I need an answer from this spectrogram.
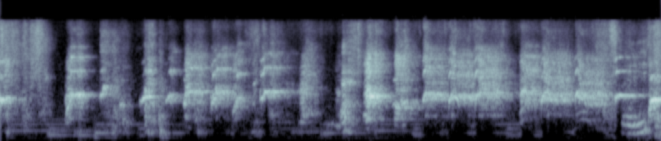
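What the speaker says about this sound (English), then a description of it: "Sadie is a Maltipoo. She's my niece's dog, And she just walked in the door, so she's very excited." A small Maltipoo named Sadie, just arrived and excited, yips and barks in rapid, uneven bursts with whimpering between, close and loud for several seconds.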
